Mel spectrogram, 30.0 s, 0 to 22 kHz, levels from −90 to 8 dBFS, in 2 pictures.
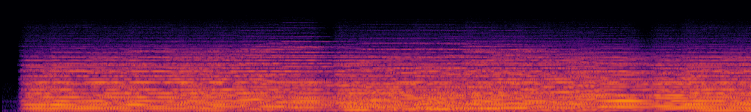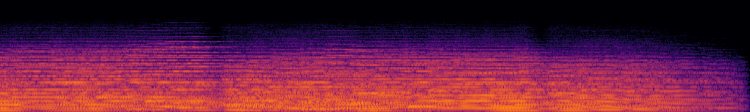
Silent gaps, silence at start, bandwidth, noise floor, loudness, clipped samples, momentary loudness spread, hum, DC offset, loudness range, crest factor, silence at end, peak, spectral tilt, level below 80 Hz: none; 0.4 s; 8.6 kHz; -43 dBFS; -21 LUFS; under 0.1%; 5 LU; none; under 0.1%; 2 LU; 14 dB; 0.25 s; -6 dBFS; -8 dB/octave; -36 dBFS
